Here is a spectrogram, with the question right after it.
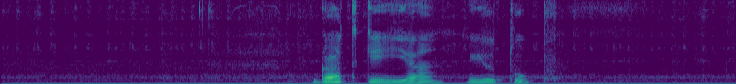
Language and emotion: Russian, neutral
